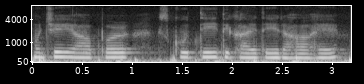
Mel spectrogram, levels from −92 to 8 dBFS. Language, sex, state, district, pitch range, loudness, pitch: Hindi, female, Arunachal Pradesh, Papum Pare, 190-205 Hz, -18 LUFS, 195 Hz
